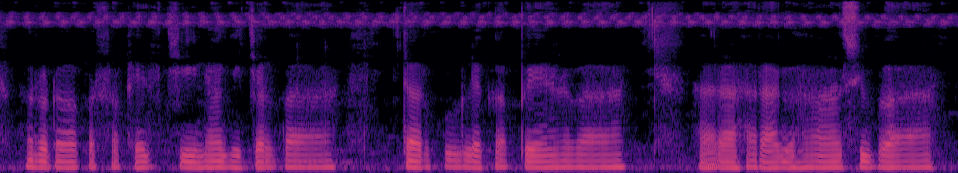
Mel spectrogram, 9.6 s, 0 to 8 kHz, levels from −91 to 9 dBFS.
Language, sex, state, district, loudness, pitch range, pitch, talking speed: Bhojpuri, male, Uttar Pradesh, Gorakhpur, -37 LUFS, 100-110 Hz, 105 Hz, 80 wpm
